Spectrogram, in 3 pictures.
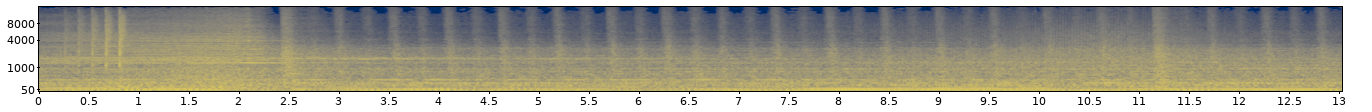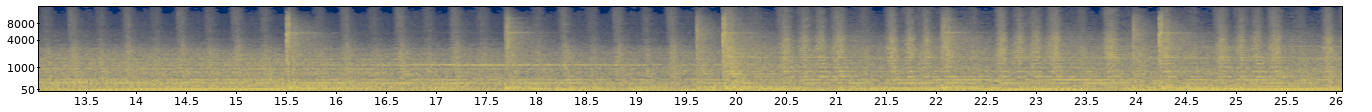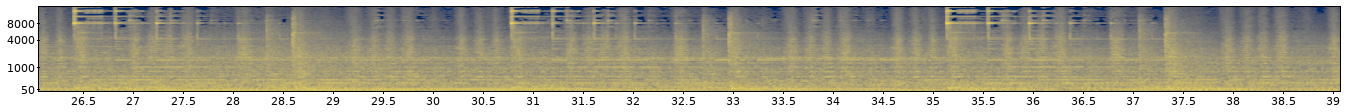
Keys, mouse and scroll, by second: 0.7 shift+z, 2.6 ctrl+KP_1, 3.4 c, 7.1 shift+click, 8.1-8.4 scroll up 1, 8.4 ctrl+z, 8.6 ctrl+z, 9.3 g, 10.5 scroll down 3, 10.7 c, 14.7 KP_1, 18.1 alt+s, 19.8 alt+s, 20.4 Tab, 21.1 click, 21.5-22.8 scroll down 2, 22.8 click, 23.2 scroll down 3, 23.4 shift+middle click, 23.9 g, 25.1 ctrl+KP_7, 25.5 scroll up 2, 25.8 Tab, 26.1-26.6 scroll up 1, 26.6 1, 27.1 click, 27.6 ctrl+KP_Add, 28.0 KP_1, 28.3-28.6 scroll down 3, 28.6-29.2 shift+middle drag, 29.2 e, 32.2-32.6 scroll down 1, 32.6 shift+a, 37.0 ctrl+r, 38.0 shift+z, 38.3 click.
